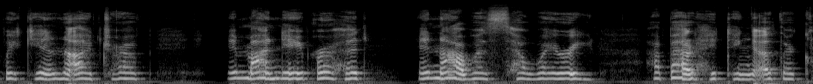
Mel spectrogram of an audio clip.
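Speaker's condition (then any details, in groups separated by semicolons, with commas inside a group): Brain injury; caused by brain aneurysm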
